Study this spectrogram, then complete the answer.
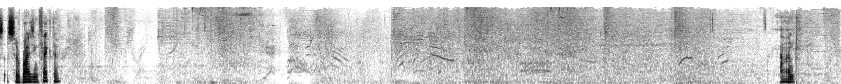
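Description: Game sound effects clash and whoosh during a fight.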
